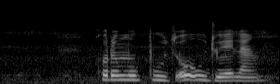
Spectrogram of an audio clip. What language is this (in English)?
Tswana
